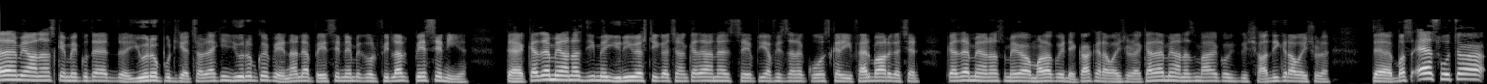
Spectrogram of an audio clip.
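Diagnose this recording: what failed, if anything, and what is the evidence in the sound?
The codec stage shows plainly audible damage across the whole speech clip, likely MP3 compression. Nothing sounds above 8.3 kHz, and sibilants have a watery, swirling quality. A spectrogram shows a hard ceiling and flickering holes where weak frequency lines drop out between frames, which fits a bitrate in the low thirties of kbps.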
